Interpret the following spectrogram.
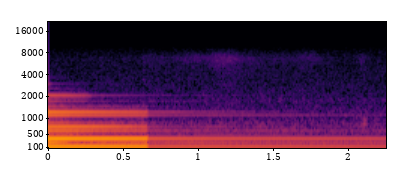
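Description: A single guitar note, B (German H), played at the second fret of the A string and ringing out. Its level drops sharply about two-thirds of a second in, then it rings on quietly and slowly fades.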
